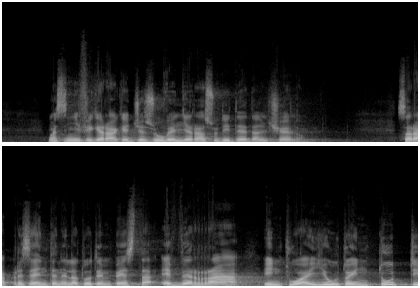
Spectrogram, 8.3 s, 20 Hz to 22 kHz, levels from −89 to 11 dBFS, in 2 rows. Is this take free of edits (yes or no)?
yes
